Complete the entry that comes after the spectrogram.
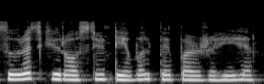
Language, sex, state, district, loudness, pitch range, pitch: Hindi, female, Jharkhand, Deoghar, -14 LUFS, 210-235 Hz, 215 Hz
